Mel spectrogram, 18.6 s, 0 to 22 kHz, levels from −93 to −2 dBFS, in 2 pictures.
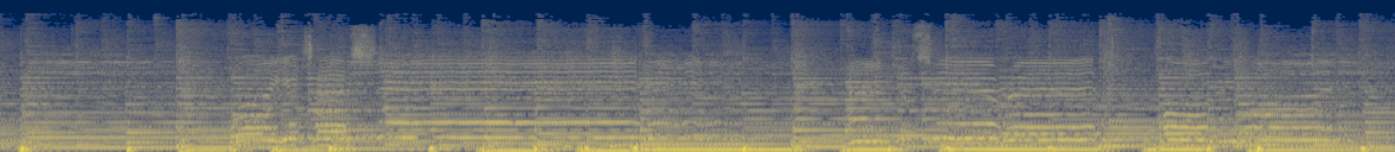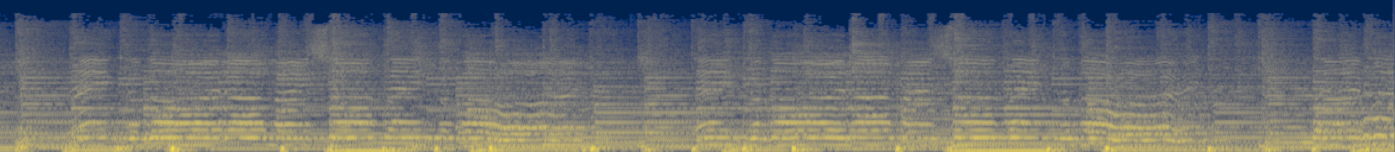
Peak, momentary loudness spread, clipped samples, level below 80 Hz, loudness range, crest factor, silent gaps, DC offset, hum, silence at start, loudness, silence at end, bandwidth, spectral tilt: -2 dBFS; 5 LU; under 0.1%; -26 dBFS; 2 LU; 18 dB; none; under 0.1%; none; 0 s; -21 LUFS; 0 s; 15 kHz; -7 dB/octave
